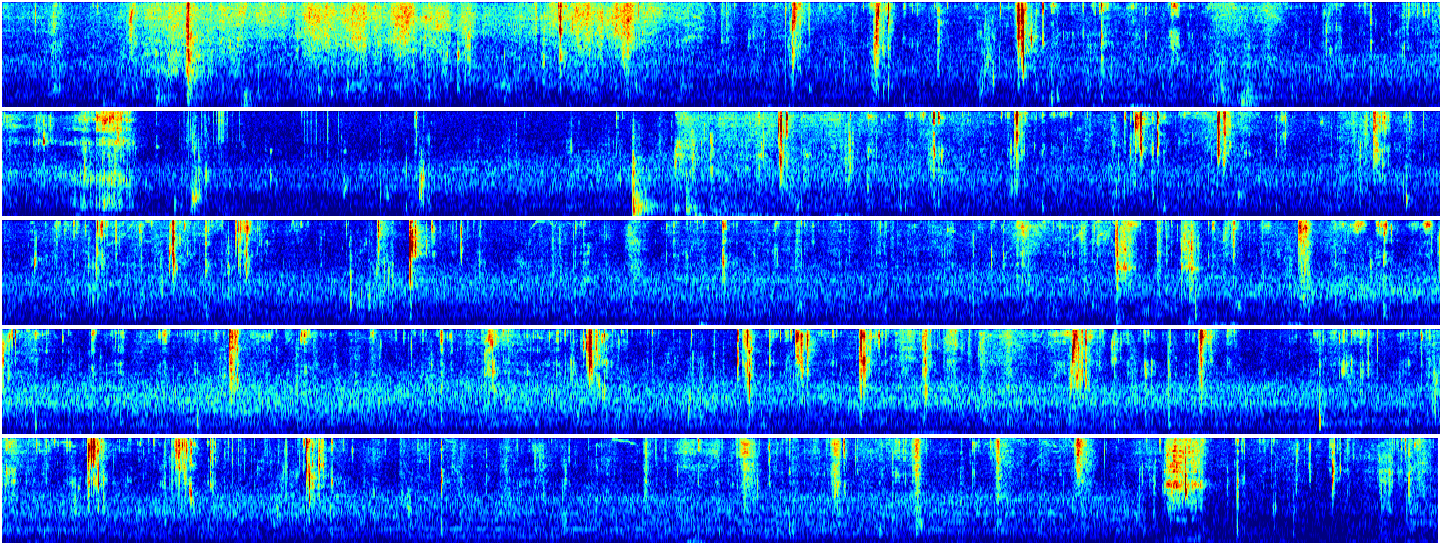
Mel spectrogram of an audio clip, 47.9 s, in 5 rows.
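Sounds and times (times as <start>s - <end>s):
chewing soft bread: 0.0s - 47.9s
loud thump: 13.8s - 14.4s.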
